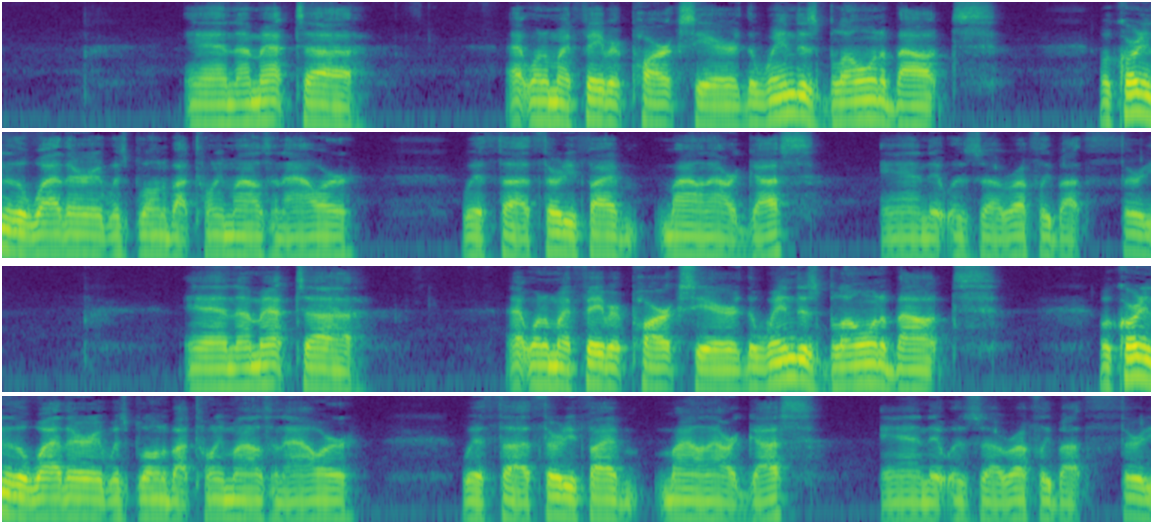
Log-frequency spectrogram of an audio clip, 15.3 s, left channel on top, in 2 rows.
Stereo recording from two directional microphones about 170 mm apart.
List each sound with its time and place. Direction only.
1.2 s speech: 35° left (ahead or behind)
3.3 s speech: 35° left (ahead or behind)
